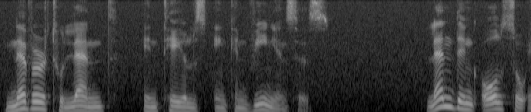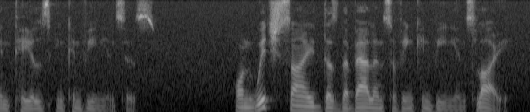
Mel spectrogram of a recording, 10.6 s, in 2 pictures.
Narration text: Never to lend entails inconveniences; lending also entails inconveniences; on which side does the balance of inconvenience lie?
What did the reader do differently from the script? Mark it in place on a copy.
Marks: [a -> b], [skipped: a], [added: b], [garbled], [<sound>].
Never to lend entails inconveniences; lending also entails inconveniences; on which side does the balance of inconvenience lie?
